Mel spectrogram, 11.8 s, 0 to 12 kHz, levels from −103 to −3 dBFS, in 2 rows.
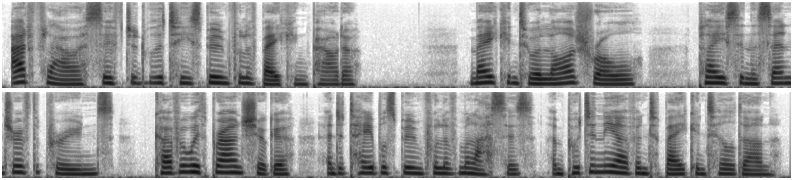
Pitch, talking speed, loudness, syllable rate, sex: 200 Hz, 200 wpm, -19 LUFS, 5.9 syllables/s, female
